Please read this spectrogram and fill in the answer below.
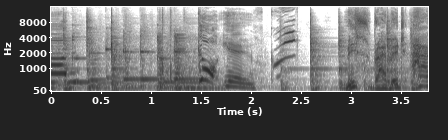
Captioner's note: squeaking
